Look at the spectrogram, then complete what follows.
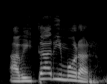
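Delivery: usual speaking voice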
